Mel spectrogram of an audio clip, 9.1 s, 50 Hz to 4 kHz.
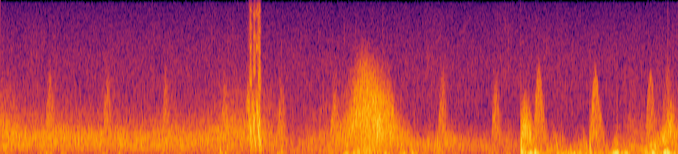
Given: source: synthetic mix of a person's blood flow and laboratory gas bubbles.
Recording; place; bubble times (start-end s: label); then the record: Doppler ultrasound of blood flow; subclavian vein
3.28-3.50 s: bubbles
From the record:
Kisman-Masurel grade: 113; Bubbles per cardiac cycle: 1 to 2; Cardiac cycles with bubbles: 1 to 10%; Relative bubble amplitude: loud (0.450 to 0.775); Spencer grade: 1 (occasional bubble signal discernible with the cardiac motion signal, with majority of cardiac periods free of bubbles); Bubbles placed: anywhere in the cardiac cycle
